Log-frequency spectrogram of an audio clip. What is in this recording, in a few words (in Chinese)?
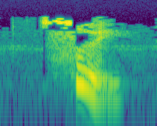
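"碎", Mandarin Chinese; hsk; chinese-flashcards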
